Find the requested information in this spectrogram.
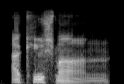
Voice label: "accouchement", British

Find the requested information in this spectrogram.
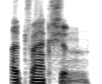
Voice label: "attraction", British

